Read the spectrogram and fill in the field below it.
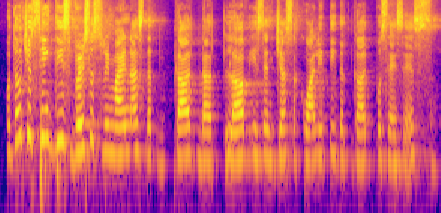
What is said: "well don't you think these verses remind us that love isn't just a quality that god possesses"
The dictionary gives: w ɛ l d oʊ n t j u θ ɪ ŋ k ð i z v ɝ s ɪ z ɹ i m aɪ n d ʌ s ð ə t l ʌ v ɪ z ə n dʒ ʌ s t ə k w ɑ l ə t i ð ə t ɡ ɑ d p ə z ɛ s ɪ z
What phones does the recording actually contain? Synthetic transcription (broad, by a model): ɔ d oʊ n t j u θ ɪ ŋ k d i s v ɝ s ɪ s ɹ i m aɪ n d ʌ s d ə t l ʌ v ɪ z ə n dʒ ʌ s t ə k w ɑ l ə t i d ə t ɡ ɑ d p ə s ɛ s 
